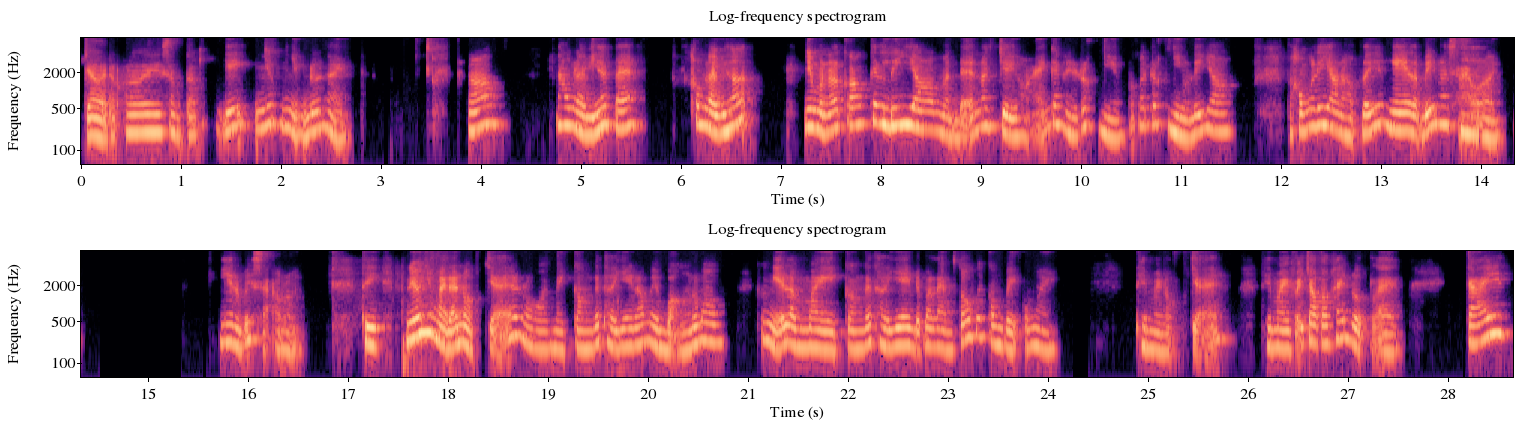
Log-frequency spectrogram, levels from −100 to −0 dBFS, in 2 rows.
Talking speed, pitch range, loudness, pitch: 230 wpm, 185-250 Hz, -20 LUFS, 210 Hz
